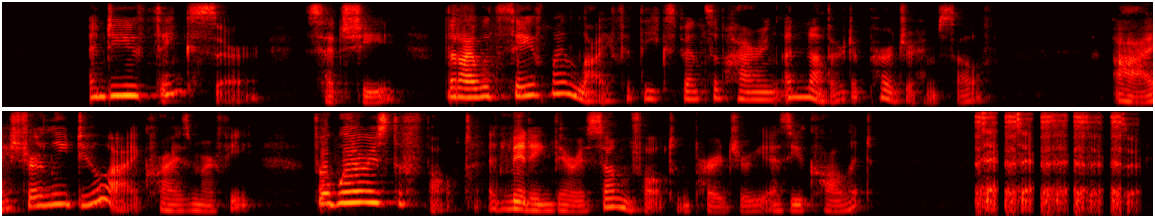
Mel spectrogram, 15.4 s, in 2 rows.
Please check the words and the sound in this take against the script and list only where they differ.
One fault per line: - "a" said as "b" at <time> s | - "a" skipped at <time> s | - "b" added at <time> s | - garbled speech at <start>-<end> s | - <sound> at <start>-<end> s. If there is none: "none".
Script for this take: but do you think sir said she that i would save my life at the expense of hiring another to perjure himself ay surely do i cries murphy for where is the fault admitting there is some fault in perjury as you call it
- "but" said as "and" at 0.6 s
- laugh at 14.2-15.3 s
